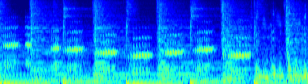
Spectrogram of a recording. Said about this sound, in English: Come on, you know we have the best holiday music here on The Pet Show. Where else you can hear crickets singing holiday stuff?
